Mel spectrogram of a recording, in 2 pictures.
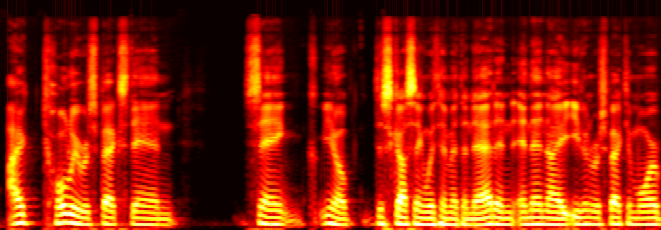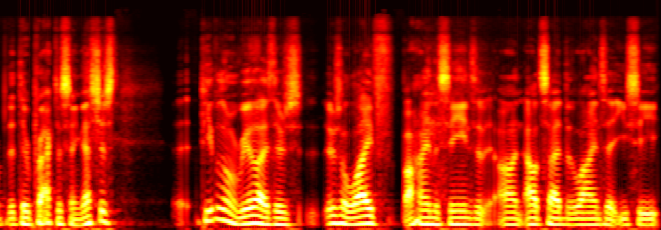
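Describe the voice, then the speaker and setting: A man talks in a normal speaking voice at medium pitch, with ordinary pitch variation and a fairly quick pace. The recording is very clean, with a silent background. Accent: American. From North Florida. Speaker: professional tennis player. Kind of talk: interview.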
